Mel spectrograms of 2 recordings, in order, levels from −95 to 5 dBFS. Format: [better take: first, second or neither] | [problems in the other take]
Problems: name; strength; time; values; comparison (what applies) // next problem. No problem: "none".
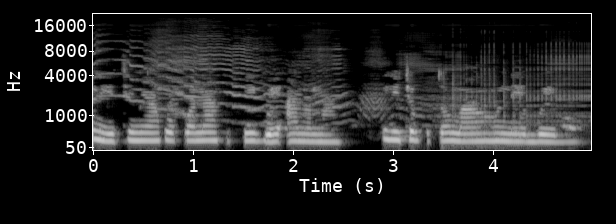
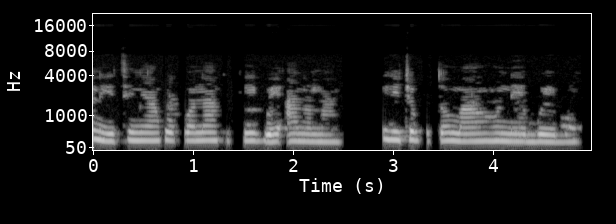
second | noise reduction (classical method log-MMSE)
